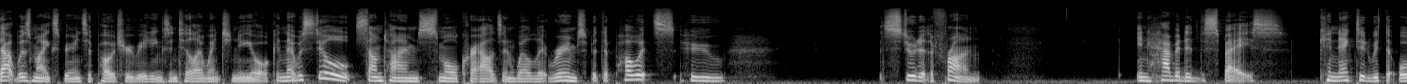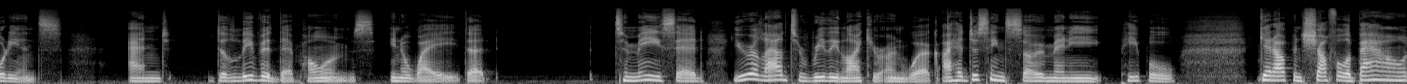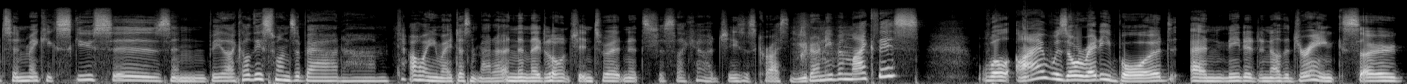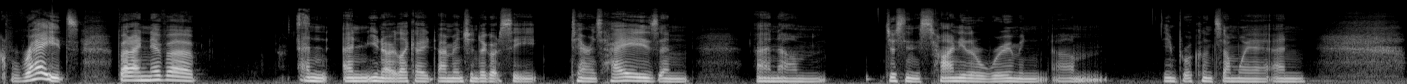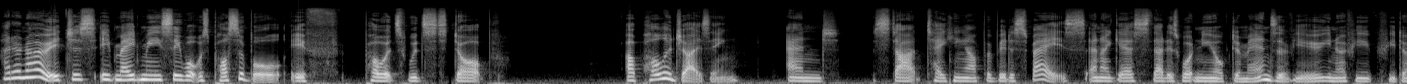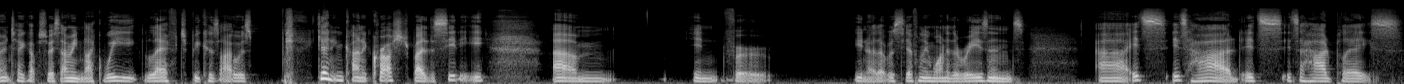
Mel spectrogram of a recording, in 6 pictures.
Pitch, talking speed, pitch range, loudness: 155 Hz, 165 wpm, 140-180 Hz, -16 LUFS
